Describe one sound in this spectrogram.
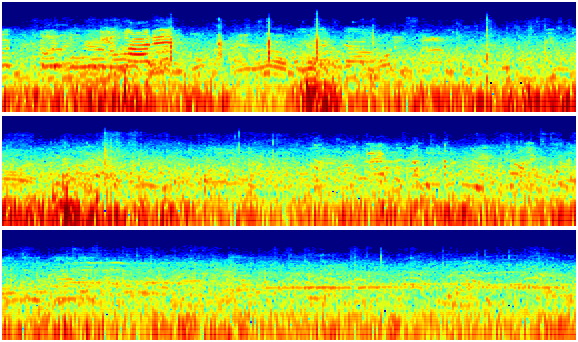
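Young players shout and chant from across an open field.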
